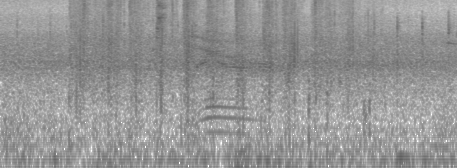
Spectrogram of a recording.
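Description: Footsteps crunch on dirt and wooden planks.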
